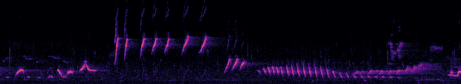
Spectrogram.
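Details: White-rumped shama singing as a training master for other shamas: rising whistles, a row of high sharp notes, then a fast rattling trill easing into a softer, steadier warble.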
